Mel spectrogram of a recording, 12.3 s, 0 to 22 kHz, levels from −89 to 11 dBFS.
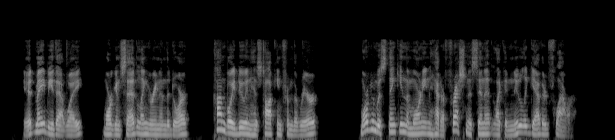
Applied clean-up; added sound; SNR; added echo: none; none; none; none.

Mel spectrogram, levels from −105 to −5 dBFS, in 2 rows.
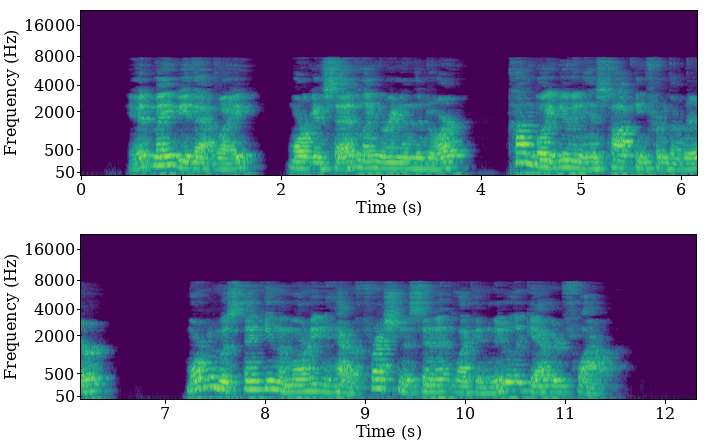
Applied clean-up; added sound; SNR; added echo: none; none; none; reverberation time 0.3 s.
